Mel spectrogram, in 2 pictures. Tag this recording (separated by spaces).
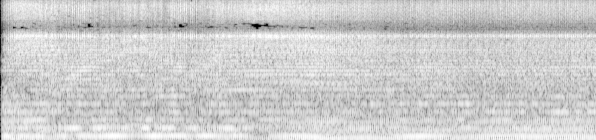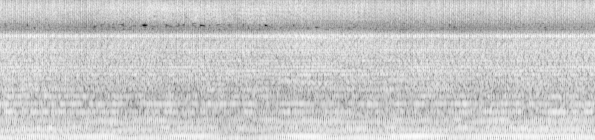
Multisample Texture Synth Ringmod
